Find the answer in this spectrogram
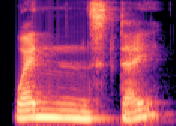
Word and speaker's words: Wednesday: We don't pronounce the D. Wednesday.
